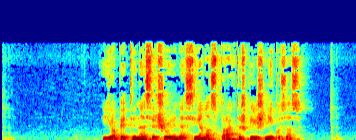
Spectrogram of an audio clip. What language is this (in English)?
Lithuanian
